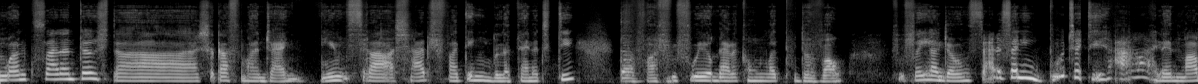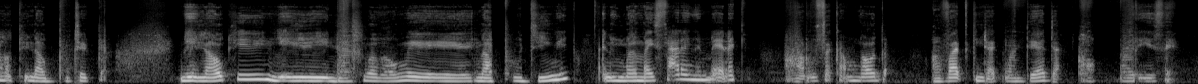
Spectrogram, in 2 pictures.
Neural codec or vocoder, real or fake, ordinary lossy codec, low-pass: codec, 44.1 kHz, 1.7 kbps, Pupu-Codec; fake; none; none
